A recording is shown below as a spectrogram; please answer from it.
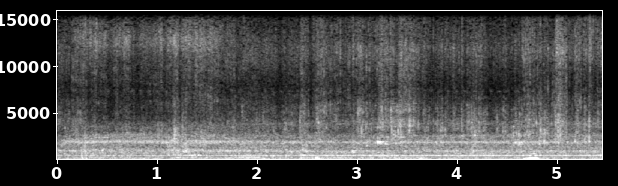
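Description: Water flows steadily from a pipe near a water tank, a continuous rushing wash with a low pump-like hum underneath, even in level and unbroken throughout.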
